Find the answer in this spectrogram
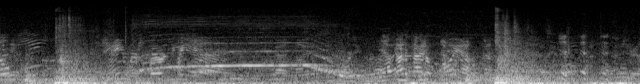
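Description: People talking among a crowd, with two heavy thumps, one about half a second in and one about five seconds in.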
